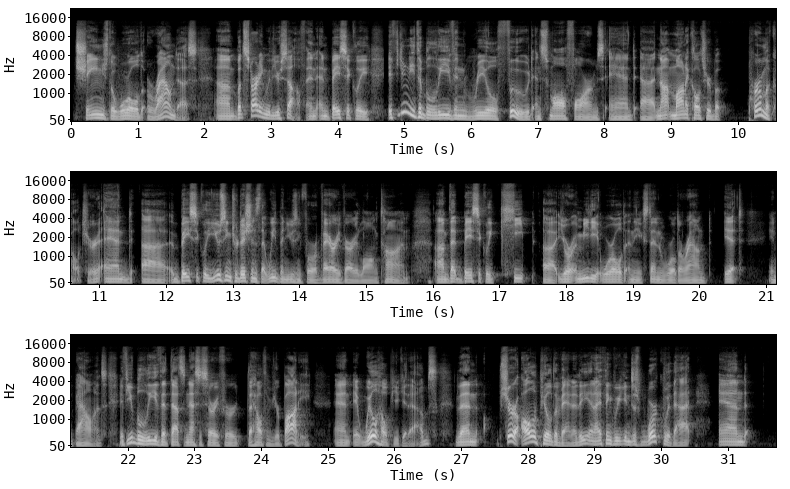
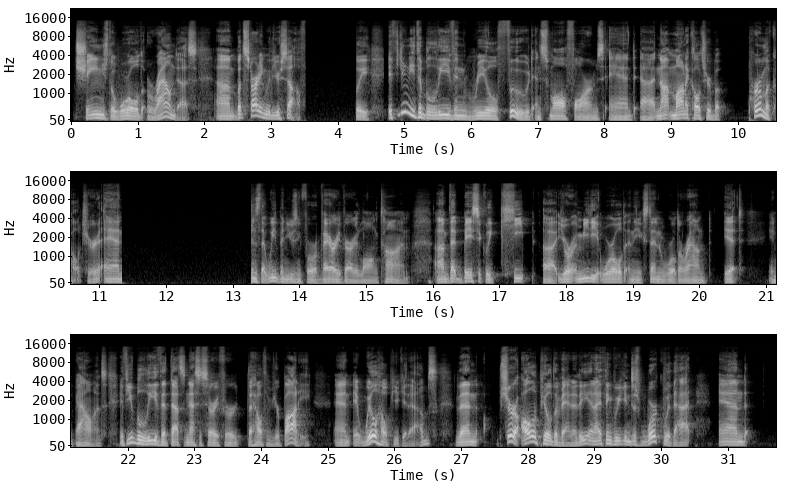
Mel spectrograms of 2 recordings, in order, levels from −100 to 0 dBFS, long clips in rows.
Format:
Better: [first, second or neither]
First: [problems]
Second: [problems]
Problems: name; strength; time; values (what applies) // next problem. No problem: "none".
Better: first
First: none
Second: audio cutting out; at 3.5 s for 1 s and at 11 s for 2 s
